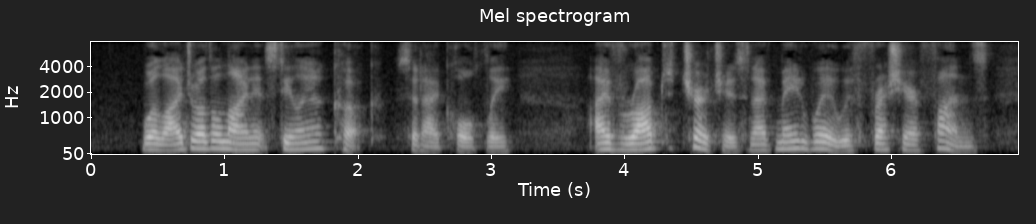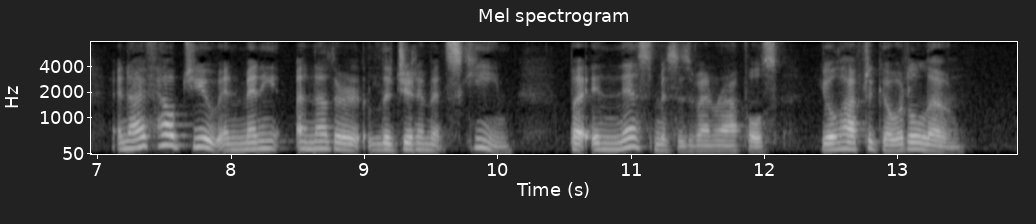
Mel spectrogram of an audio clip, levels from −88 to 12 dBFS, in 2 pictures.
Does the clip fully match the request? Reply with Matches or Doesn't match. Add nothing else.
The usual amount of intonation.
Matches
